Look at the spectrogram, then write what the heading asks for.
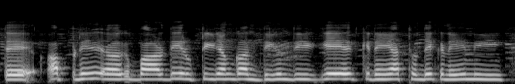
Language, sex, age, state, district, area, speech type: Dogri, female, 18-30, Jammu and Kashmir, Kathua, rural, spontaneous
